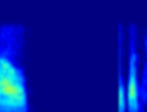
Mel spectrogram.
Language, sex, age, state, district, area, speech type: Odia, female, 45-60, Odisha, Angul, rural, conversation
